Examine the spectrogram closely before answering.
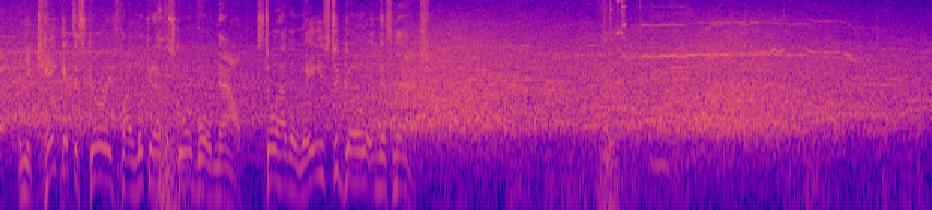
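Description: A large crowd cheers and roars steadily in an echoing arena.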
